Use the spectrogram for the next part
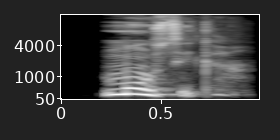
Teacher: acentúan en la antepenúltima sílaba por ejemplo la palabra música música se acentúa en la antepenúltima sílaba música todas las palabras esdrújulas llevan tilde otro ejemplo de una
